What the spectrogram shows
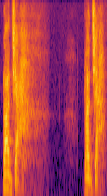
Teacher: The important bit is the bit at the end, ah. So ERs are particularly short in English. Anything which ends ER, OR, that type of thing. · in Australia, I would say there's even less hint of the R.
